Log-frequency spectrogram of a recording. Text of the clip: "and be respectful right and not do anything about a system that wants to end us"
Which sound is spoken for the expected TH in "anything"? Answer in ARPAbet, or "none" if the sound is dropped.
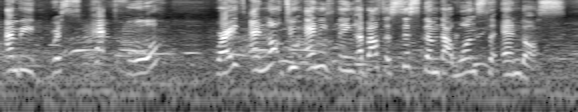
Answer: TH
